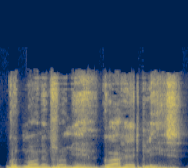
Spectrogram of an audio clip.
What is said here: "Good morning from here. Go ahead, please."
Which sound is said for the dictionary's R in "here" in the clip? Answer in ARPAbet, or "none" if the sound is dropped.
L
